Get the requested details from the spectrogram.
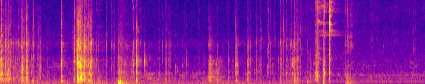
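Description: Ice cubes clatter into plastic cups.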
